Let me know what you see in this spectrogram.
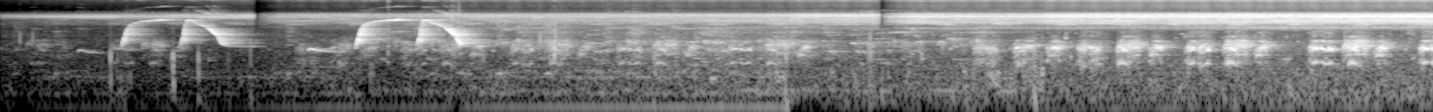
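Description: Birds calling over a steady high insect drone: two loud whistles, each sweeping up and then down, in the first few seconds, then fast repeated chattering calls through the second half.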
